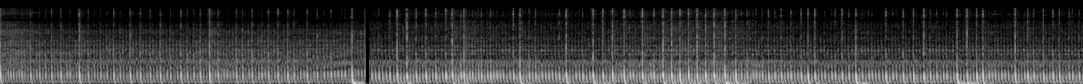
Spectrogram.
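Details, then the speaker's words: 1966 McCulloch 250 two-stroke chainsaw, low-hour one-owner saw stored 25-30 years, factory chain, cutting wood: crisp even buzz with rapid steady firing picking up cleanly under cut; sounded great, running healthy. "but sauce sounded great worked well and I'm happy to have it in the shop"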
